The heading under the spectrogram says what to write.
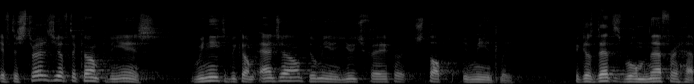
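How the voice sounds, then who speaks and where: At a very fast pace, a man in a Dutch accent speaks with a fairly high pitch and ordinary pitch variation. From Netherlands. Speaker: banking transformation executive. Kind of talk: conference talk. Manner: halting, many fillers.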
